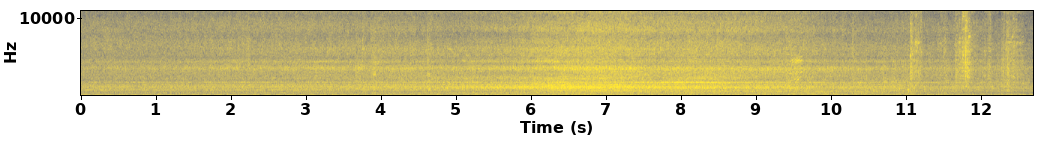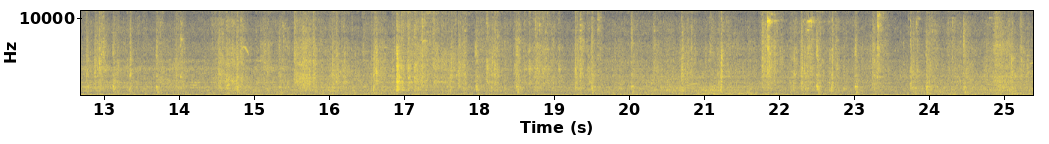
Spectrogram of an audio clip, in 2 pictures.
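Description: Sri Lanka Railways S8 diesel multiple unit pulling out and passing close by: a steady rumble of engine and running gear, loudest about seven seconds in. From about eleven seconds in, the wheels click over rail joints as the carriages roll past.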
